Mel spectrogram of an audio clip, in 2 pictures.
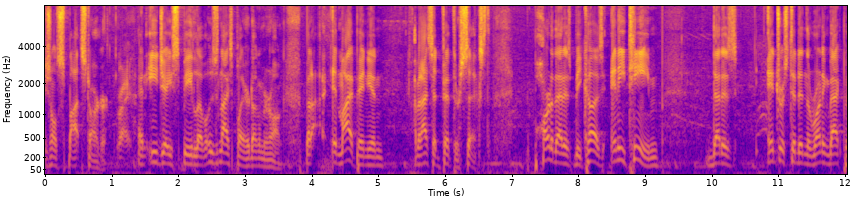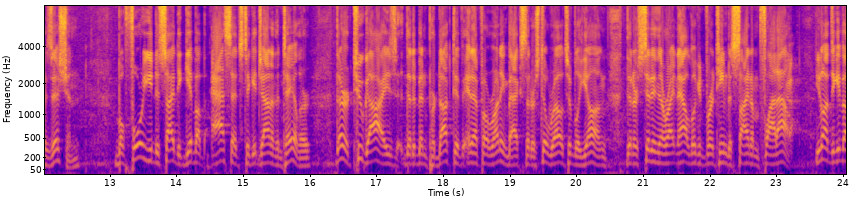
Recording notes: Live at The Drama Club aka Colts Camp! LIVE FROM COLTS CAMP!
